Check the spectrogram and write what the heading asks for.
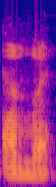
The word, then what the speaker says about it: Armra: Amra, is that how you pronounce it? Armra, yeah.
